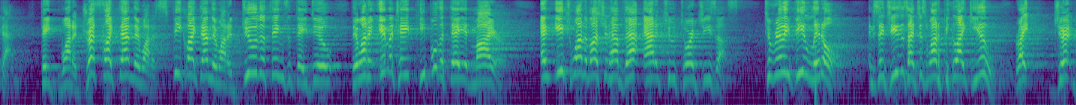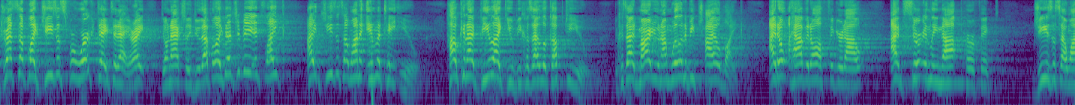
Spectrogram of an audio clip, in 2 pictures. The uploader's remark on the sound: St Francis Catholic parish homily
